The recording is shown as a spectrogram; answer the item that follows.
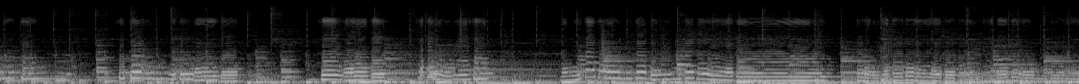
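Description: Jazz played by a small group: a bassoon plays a moving melody over electric keyboard and a bass line.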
